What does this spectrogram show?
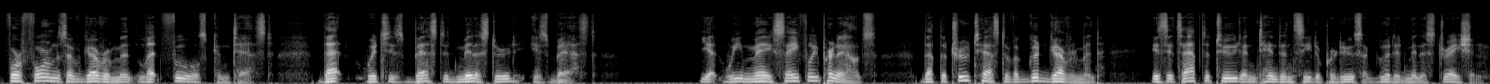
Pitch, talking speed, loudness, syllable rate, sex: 120 Hz, 140 wpm, -19 LUFS, 5.1 syllables/s, male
